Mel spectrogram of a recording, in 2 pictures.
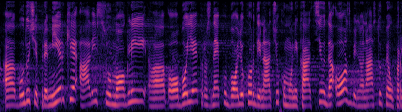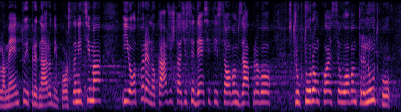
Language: Serbian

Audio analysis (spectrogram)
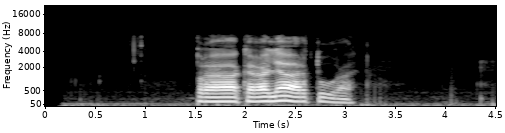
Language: Russian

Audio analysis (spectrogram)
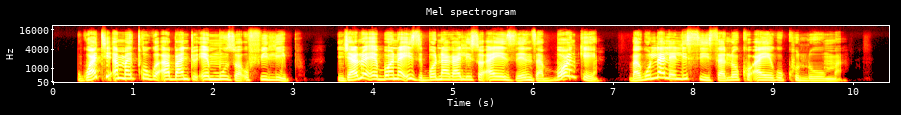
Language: North Ndebele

